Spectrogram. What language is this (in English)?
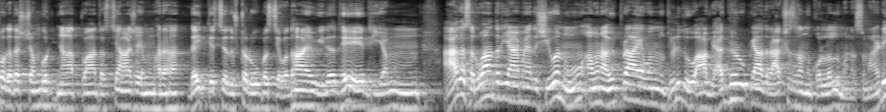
Kannada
